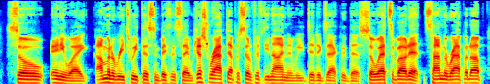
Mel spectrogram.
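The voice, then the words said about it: Strained, hoarse, fading voice. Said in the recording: “I'm losing my voice, dude.”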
